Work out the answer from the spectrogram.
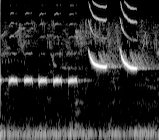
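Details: Wild campo troupial singing: five short, level whistles in a steady row, then two loud, ringing, downslurred whistled notes, with a faint low rumble underneath.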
